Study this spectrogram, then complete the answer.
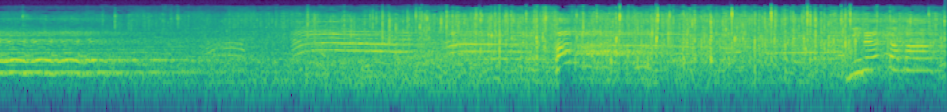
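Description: A group of dancers shout out together.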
